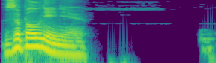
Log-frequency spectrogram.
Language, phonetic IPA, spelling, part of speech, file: Russian, [zəpɐɫˈnʲenʲɪje], заполнение, noun, Ru-заполнение.ogg
- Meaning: filling, filling up, filling in (e.g. forms)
